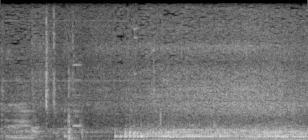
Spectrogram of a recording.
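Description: Toyota Alphard minivan's engine and exhaust, its centre muffler replaced by a straight pipe, breaking into a loud, steady drone about a second in as the van pulls away under throttle.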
